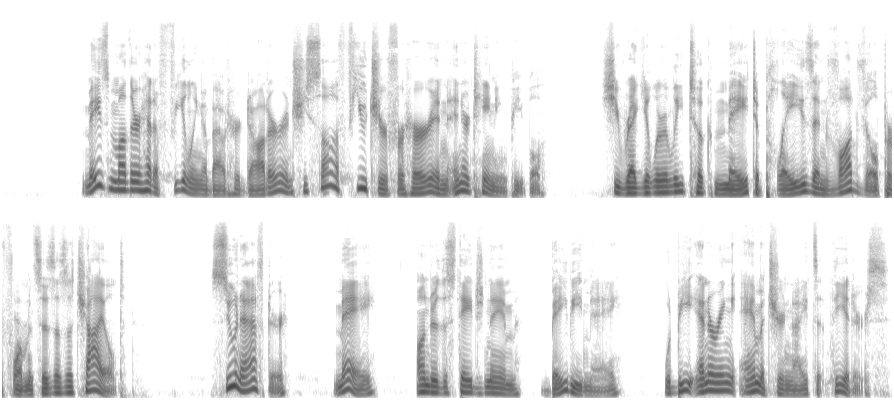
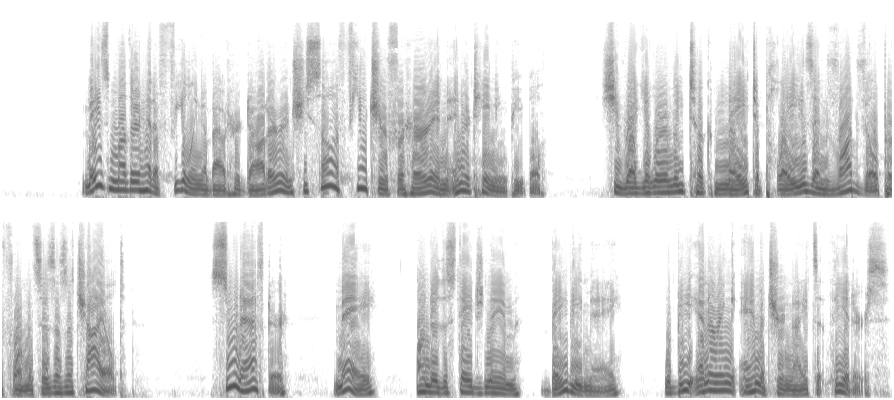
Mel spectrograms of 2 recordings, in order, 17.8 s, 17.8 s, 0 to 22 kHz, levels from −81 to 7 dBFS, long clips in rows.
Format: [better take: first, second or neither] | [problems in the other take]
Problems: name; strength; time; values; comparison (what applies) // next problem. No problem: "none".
first | distortion; heavy; 19% of the sound clipped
